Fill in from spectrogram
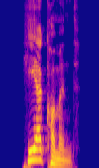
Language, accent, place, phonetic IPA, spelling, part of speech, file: German, Germany, Berlin, [ˈheːɐ̯ˌkɔmənt], herkommend, verb, De-herkommend.ogg
- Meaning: present participle of herkommen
